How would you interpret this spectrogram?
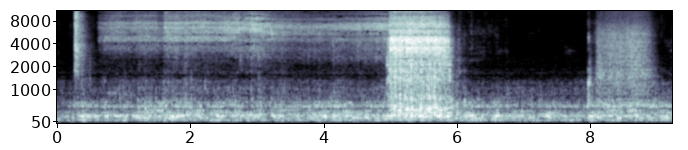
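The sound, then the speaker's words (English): Steady gurgling of water bubbling through a bong, with a hissing draw of air over it and two stronger rushes of airflow partway through and near the end. “And we'll take this rip ironically before we start talking about this shit.”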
